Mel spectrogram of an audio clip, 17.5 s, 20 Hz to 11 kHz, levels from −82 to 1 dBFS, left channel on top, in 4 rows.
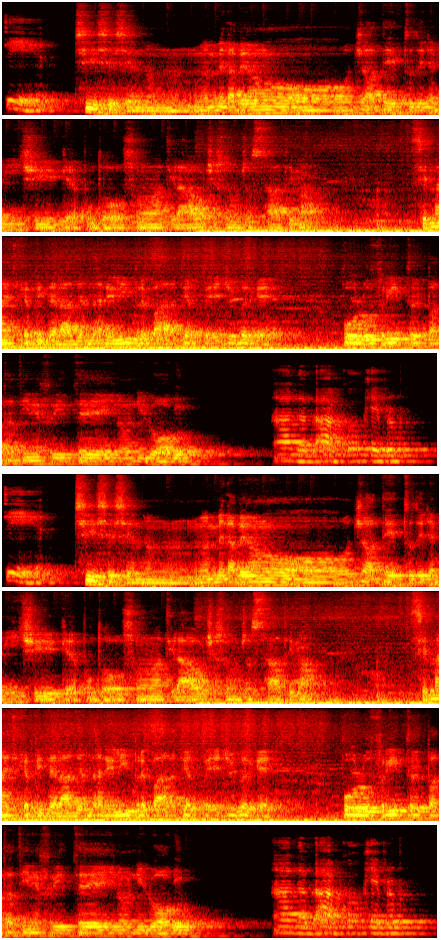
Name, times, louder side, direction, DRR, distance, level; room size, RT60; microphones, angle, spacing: voice 1, 0.0-0.5 12.2-12.9 15.8-17.1, left 1 dB, 70° right, 3.0 m, -30 dB
voice 2, 0.7-7.6 8.5-11.5 12.1-15.1, equal, 40° right, 1.1 m, -23 dB
sound 1, 0.9-8.4, right 1 dB, 10° right, 2.7 m, -34 dB
sound 2, 6.3-13.0, equal, 85° right, 1.7 m, -24 dB
13.5 x 12.5 x 2.4 m
head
